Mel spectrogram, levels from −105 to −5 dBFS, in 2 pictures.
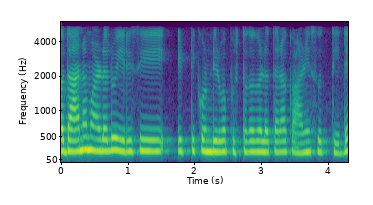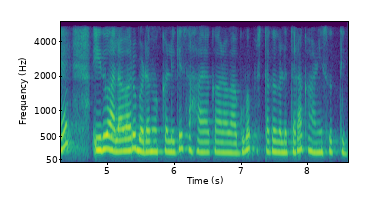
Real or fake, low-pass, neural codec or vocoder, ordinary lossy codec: real; 5.4 kHz; none; MP3, 48 kbps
